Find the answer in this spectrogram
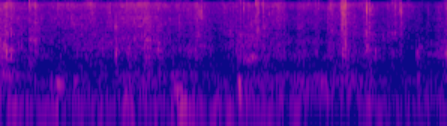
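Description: Faint handling noise of packaged craft supplies: a few light taps and clicks with soft rustling as the packs are picked up and moved.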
